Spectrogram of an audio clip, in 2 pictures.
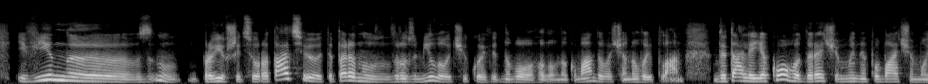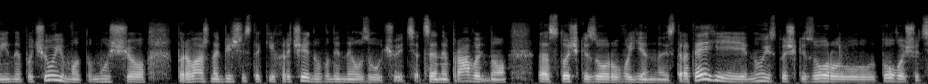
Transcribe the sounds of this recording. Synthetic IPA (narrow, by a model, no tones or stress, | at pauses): iʋʲin | nupɾɔʋʲiwʃɪt͡sʲuɾɔt̪ɑt͡sʲijʊt̪epɛrnuzrɔzʊmʲilˠɔːt͡ʃʲikʊjɛʋʲid̪nɔʋɔɦɔɦɔlˠɔ̰ʋnɔkɔmɑnd̪ʊʋɐt͡ʃɐnɔʋɪjplˠɑ̰nd̪et̪ɑlʲɐjɐkɔɦɔd̪ɔɾɛt͡ʃɪmɪnɛpɔbɑt͡ʃɪmɔinɛpɔt͡ʃujemɔt̪ɔmuʃt͡ʃɔpeɾʔeʋɑʒnɐbʲilʲʃisʲt̪ɐkɪxɾɛt͡ʃɛjnuʋɔnɪnɛɔzʋut͡ʃʊjɪ̰t͡sʲːɐ̰t̪sɛnɛpɾʔɑʋɪlʲnɔst̪ɔt͡ʃkɪzɔɾʊʋɔjɛnːɔjist̪ɾɐt̪ɛɦʲijinuist̪ɔt͡ʃkɪzɔɾʊt̪ɔɦɔʃt͡ʃɔt͡sʲ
